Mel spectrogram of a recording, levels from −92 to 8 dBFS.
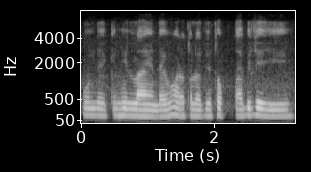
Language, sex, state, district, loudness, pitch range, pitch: Chakma, male, Tripura, Unakoti, -18 LUFS, 125-140 Hz, 130 Hz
